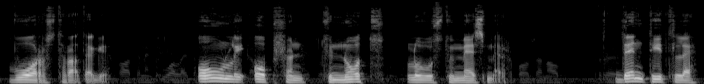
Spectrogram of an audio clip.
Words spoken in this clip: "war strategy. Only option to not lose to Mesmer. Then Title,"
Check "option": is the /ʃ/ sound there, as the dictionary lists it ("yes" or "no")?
yes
